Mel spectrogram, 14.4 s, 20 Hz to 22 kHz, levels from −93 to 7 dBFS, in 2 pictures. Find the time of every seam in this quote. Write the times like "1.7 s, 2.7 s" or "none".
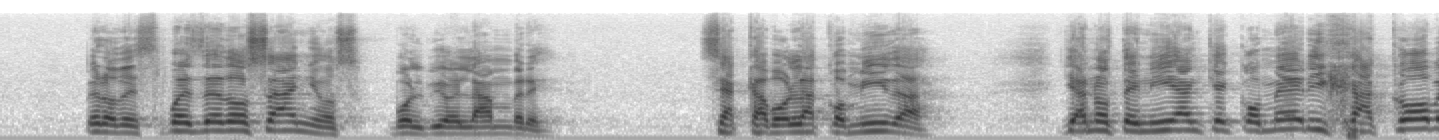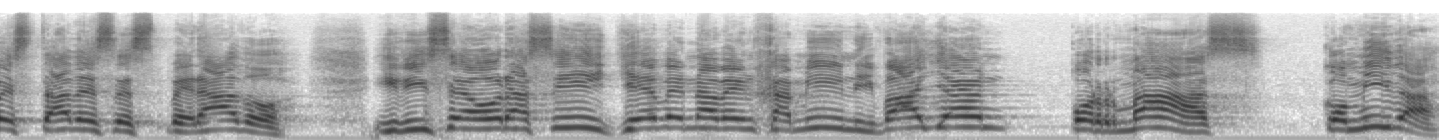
none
